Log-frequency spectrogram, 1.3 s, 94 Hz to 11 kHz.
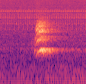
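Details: Single drawn-out harmonic bark from a black Labrador retriever left outside until 1am, rising quickly then trailing off, against low steady background noise.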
